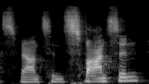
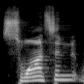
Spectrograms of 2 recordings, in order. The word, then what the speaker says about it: Svanson: They get back a relief prospect named Matt Svanson. Swanson with the V is how Matt Svanson's name is spelled.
